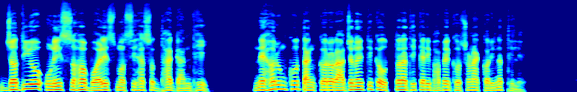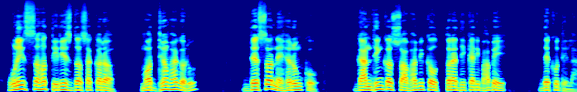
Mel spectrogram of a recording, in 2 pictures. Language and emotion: Odia, neutral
